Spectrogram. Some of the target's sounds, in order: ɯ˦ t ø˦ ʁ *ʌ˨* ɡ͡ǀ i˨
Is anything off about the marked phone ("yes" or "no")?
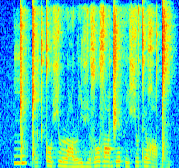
yes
